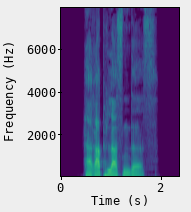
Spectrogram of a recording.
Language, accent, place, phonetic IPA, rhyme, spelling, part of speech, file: German, Germany, Berlin, [hɛˈʁapˌlasn̩dəs], -aplasn̩dəs, herablassendes, adjective, De-herablassendes.ogg
- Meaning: strong/mixed nominative/accusative neuter singular of herablassend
